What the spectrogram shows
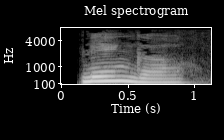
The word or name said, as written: mingo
